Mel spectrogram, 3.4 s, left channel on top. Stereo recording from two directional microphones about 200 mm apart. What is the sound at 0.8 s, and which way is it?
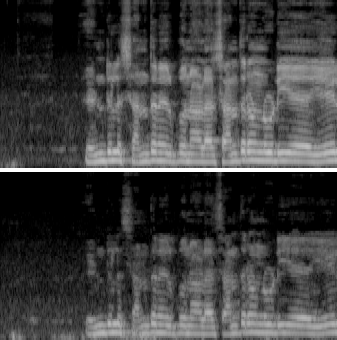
A man's voice, 20° left (ahead or behind).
